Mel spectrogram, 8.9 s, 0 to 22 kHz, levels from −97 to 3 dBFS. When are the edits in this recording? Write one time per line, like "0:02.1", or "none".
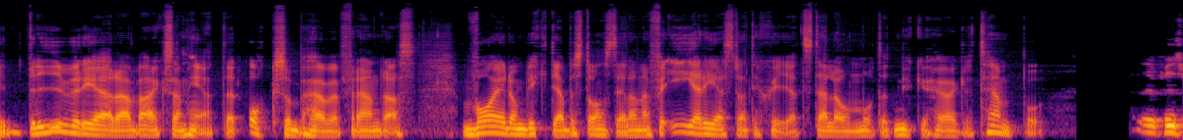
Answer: none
